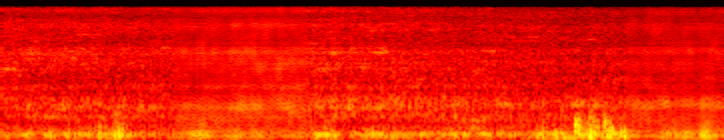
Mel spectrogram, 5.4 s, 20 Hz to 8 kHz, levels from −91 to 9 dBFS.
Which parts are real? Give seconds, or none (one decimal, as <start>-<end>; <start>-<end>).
0.0-1.3; 2.3-4.7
